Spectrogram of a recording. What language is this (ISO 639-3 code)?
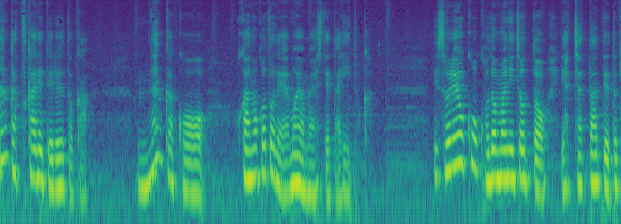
jpn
